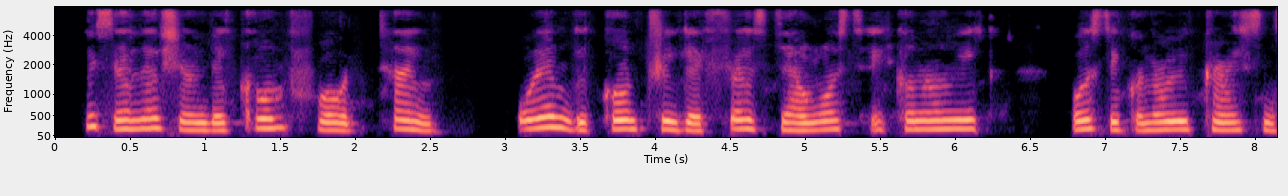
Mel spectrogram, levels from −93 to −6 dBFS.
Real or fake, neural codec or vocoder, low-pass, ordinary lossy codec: fake; codec, 16 kHz, 1 kbps, FreqCodec, larger model; 7.2 kHz; none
